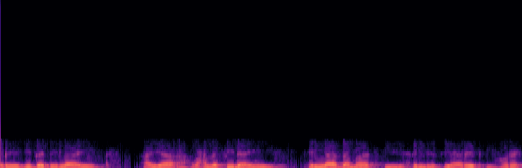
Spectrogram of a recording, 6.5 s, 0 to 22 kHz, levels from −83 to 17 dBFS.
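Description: From 3.32 s to 6.27 s the speech turns rougher and more synthetic, with a buzzy texture, which points to an AMR rate drop from the 12.2 kbps mode to roughly 5.9 kbps as the network traded bits for error protection. There is no gap and the band stays put. On a spectrogram, energy still stops at 4 kHz, as with the narrowband mobile codec before, but harmonics look smeared and less distinct, while the waveform shows no break.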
